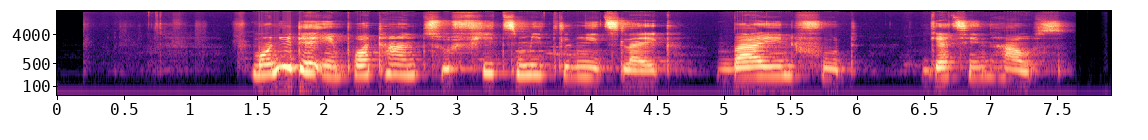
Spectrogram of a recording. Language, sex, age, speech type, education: Nigerian Pidgin, female, 30-45, spontaneous, tertiary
